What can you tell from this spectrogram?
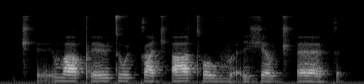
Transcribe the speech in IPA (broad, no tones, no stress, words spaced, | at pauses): t͡ʃʼḛva pʼey̯tuy̯ kat͡ʃʼatʰou̯ vɛ̰i̯ʃɛu̯ t͡ʃʼɛk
